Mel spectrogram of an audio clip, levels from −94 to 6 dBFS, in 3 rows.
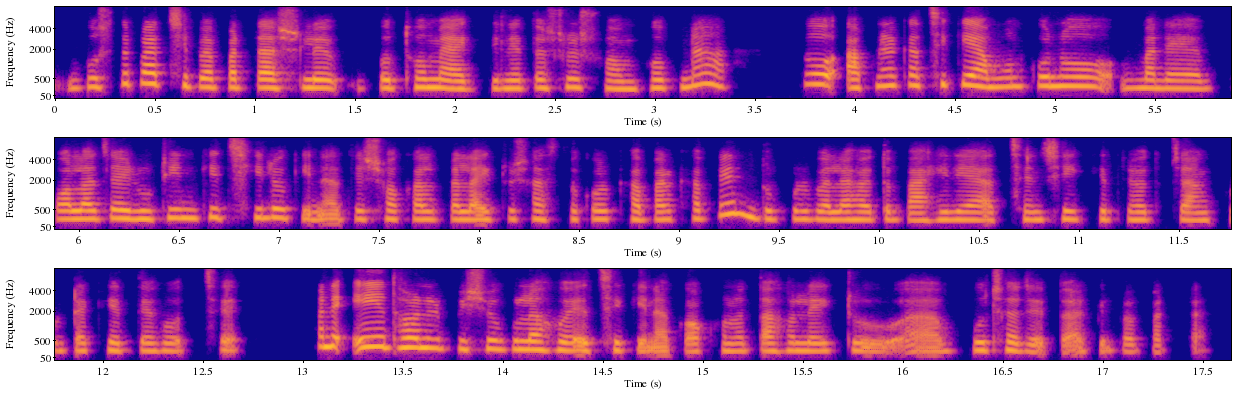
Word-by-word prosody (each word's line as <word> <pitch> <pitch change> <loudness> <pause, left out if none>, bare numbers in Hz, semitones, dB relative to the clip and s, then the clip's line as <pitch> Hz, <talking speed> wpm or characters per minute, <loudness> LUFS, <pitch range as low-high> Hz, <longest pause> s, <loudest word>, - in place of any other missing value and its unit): বুঝতে 260 +6 -2
পারছি 350 -3 +4
ব্যাপারটা 245 -1 +1
আসলে 240 0 +3 0.3
প্রথম 240 +2 +1
একদিনে 220 +2 -1
তো - - -4
আসলে 250 +1 -1
সম্ভব 220 +2 -1
না। 345 - +2 0.5
তো 340 - -1 0.2
আপনার 290 +5 -1
কাছে 305 +2 -1
কি 320 - -1
এমন 260 +1 +1
কোনো 285 0 +5 0.4
মানে 225 -1 +1 0.3
বলা 235 0 +5
যায় 245 -1 +5
রুটিন 255 +3 +1
কি 275 - 0
ছিল 265 -1 -3
কিনা? 115 - -2
যে 230 - -2
সকালবেলা 225 -1 0
একটু 235 - -9
স্বাস্থ্যকর 230 0 -3
খাবার 220 0 -1
খাবেন, 340 +11 0
দুপুরবেলা 225 -2 0
হয়তো 215 0 -1
বাহিরে 215 +2 0
আছেন 215 +1 -5
সেই 230 -1 -1
ক্ষেত্রে 225 -1 -6
হয়তো 215 0 -5
জাঙ্ক 205 -1 -1
ফুড 215 0 -10
টা 215 - -1
খেতে 220 0 -2
হচ্ছে। - - -6 0.4
মানে 320 0 +6
এই 325 - +7
ধরণের 290 -2 +6
বিষয়গুলা 250 -1 +2
হয়েছে 225 0 +1
কিনা 105 - -1
কখনো? 205 +1 -2
তাহলে 215 0 0
একটু 210 - -6 0.3
আ - - -2 0.3
বোঝা 225 0 +1
যেত - - -4
আরকি - - -7
ব্যাপারটা। 190 -1 -10
230 Hz, 185 wpm, -21 LUFS, 220-255 Hz, 0.5 s, এই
